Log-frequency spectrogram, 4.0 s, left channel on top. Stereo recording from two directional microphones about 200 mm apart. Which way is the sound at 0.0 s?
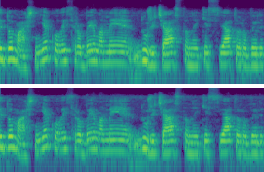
20° left (ahead or behind).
